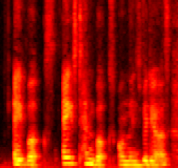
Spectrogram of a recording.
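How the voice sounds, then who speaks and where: Delivered at a fairly quick pace, the speech sits over noticeable background noise. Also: woman. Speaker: book youtuber. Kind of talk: casual vlog chat.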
